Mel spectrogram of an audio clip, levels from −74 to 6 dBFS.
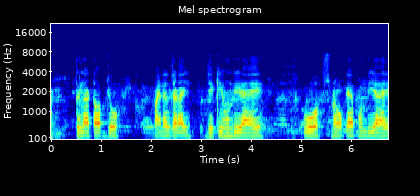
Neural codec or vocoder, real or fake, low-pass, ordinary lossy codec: none; real; none; none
